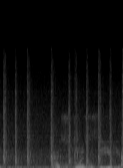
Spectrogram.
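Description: House/techno track playing over a club sound system: a steady beat of sharp hits about four a second, with a repeated chopped vocal sample over it that drops back briefly and returns about a second in.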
